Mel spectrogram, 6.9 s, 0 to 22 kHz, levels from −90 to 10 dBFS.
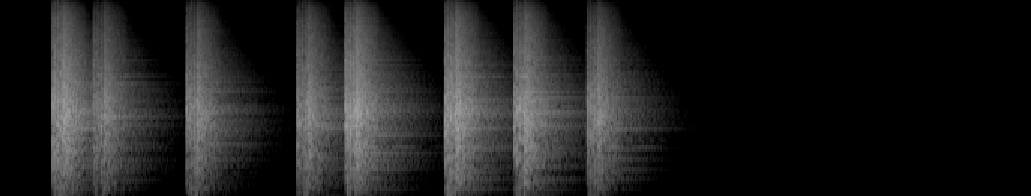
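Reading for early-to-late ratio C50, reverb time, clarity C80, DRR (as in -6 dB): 12.0 dB, 0.75 s, 14.0 dB, 8.0 dB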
